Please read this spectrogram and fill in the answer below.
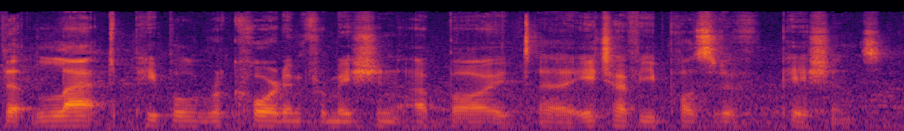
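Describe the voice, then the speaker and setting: A man with an Irish accent. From Ireland. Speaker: computer science professor. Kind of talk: interview. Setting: conference.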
